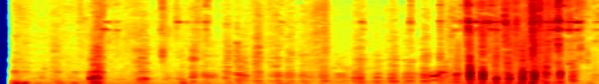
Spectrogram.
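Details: Panting of a bullmastiff and bull terrier cross dog after running one mile on a hot day: rapid, breathy puffs repeated about three times a second, growing louder and harsher toward the end.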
